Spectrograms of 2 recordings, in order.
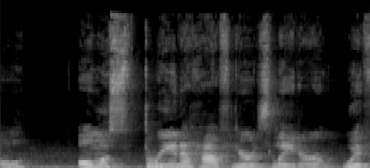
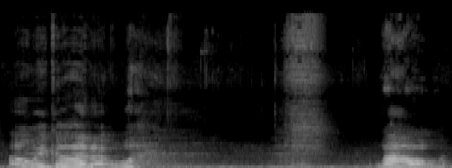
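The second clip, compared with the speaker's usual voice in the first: overcome; 8 semitones higher than usual. Real, not acted. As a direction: caught off guard by emotion. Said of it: "getting emotional".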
